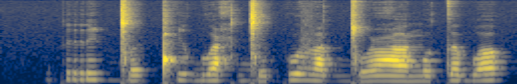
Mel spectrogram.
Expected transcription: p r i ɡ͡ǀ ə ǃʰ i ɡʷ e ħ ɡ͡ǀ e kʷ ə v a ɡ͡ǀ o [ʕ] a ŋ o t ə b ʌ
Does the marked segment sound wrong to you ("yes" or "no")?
no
